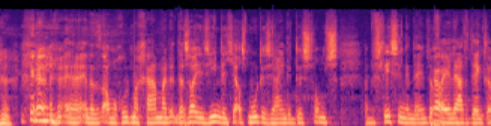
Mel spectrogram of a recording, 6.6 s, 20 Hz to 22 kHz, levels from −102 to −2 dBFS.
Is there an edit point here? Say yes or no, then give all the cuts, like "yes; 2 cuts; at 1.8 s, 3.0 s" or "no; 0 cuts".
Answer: yes; 2 cuts; at 2.5 s, 4.9 s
